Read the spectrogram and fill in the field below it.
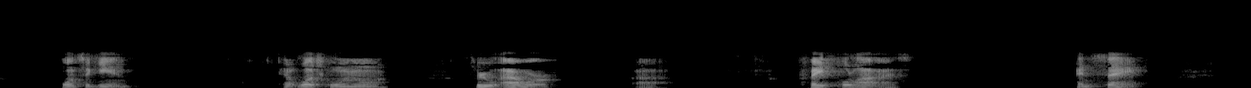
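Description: A middle-aged man speaks calmly and close up in short phrases with pauses.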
